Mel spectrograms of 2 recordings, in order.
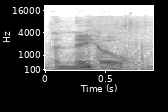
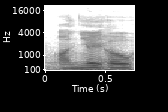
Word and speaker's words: Añejo: And it's the Arturo Fuente Anejo, or Añejo, however you want to pronounce it.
